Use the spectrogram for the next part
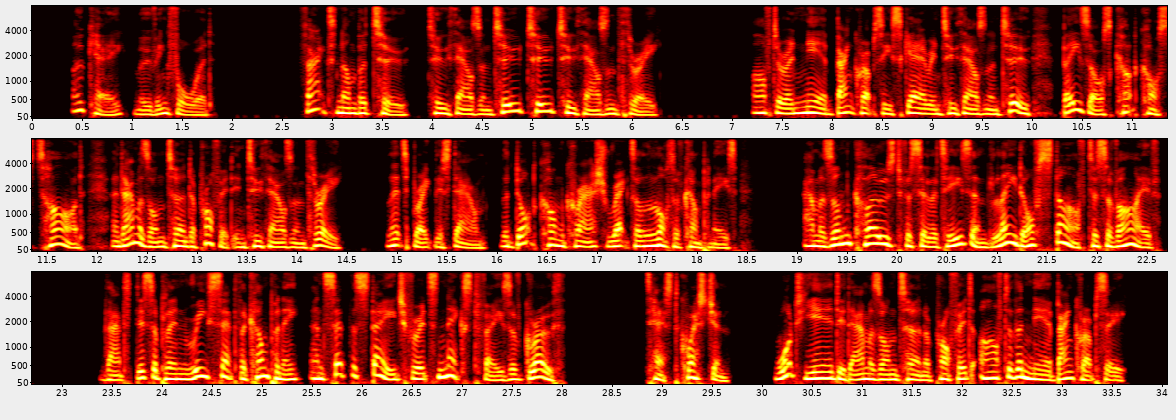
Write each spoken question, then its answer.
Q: What year did Amazon turn a profit after the near bankruptcy?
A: Correct answer. 2003.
